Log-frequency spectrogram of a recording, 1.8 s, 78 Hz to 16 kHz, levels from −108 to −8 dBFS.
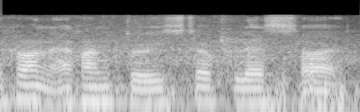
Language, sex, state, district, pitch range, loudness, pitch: Assamese, male, Assam, Hailakandi, 115-130 Hz, -17 LUFS, 120 Hz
